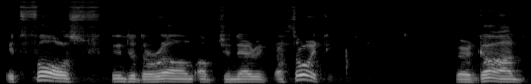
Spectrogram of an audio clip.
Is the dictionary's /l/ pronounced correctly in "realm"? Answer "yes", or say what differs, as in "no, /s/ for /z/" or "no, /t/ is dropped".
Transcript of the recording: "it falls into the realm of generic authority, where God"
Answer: yes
